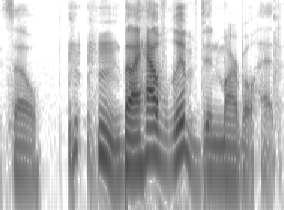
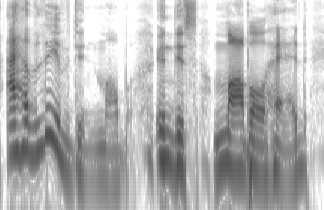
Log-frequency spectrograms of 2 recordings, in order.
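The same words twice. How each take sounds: First: Said in the usual way. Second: Marblehead said with a thick Boston accent, r dropped. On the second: Shown as a demonstration. Local podcaster leans into his Boston accent, hammed up. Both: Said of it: "makes my Boston accent come out".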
